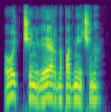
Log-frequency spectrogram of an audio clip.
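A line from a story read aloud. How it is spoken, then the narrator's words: Mumble. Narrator (Russian): пробормотал Нев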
